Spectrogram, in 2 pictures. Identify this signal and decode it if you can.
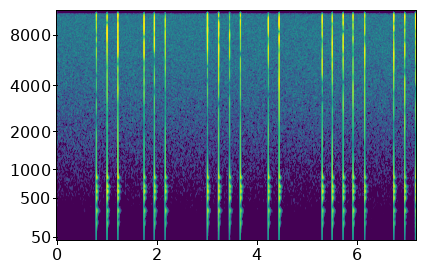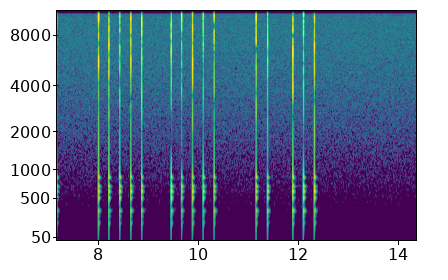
Tap code, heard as knocks on wood, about 5 knocks a second. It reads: NRXZH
